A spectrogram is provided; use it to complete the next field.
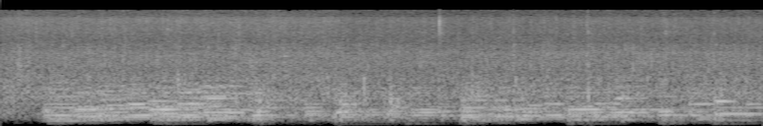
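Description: Gentle night rain falls in a steady, soft hiss throughout, while muffled oldies music with sustained tones plays underneath at a low level from another room.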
